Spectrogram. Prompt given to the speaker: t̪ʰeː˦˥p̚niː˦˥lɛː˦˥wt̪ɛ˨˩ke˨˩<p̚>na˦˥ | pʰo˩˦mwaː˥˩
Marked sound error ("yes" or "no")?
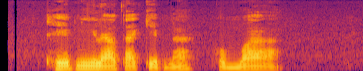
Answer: no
